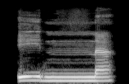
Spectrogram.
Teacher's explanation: জের ইন ওয়াজিব গুন্না হরকতের বামে নুনের উপরে তাসদিদ আছে তো আমরা এই হামজা তাশদি নুনের সাথে গুন্নার সহিত পড়বো নাকের বাঁশি থেকে গুন্না করতে হবে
